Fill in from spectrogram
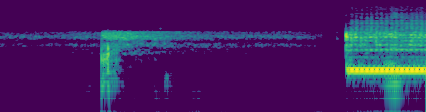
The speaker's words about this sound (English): Oh, hey, my phone's ringing.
